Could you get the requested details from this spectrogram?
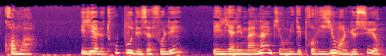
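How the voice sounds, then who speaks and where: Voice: medium pitch, moderate pace, darkish tone, lightly acted. A reader voicing a suave, hungry middle-aged man who coaxes and commands in turn. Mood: coaxing. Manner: coaxing, imperious.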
